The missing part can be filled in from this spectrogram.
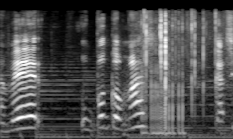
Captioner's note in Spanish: cracks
